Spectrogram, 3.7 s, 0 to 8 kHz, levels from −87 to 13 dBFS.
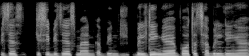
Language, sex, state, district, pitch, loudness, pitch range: Hindi, female, Bihar, Araria, 220 Hz, -18 LUFS, 210-230 Hz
